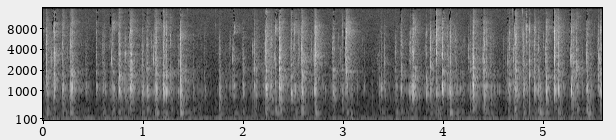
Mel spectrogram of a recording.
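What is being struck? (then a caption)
Plastic computer keyboard. Both hands type with their fingertips on a full-size black plastic computer keyboard resting on a desk. Fast, irregular clicks and clacks of bright, short key taps die away almost at once, over a faint steady low hum.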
